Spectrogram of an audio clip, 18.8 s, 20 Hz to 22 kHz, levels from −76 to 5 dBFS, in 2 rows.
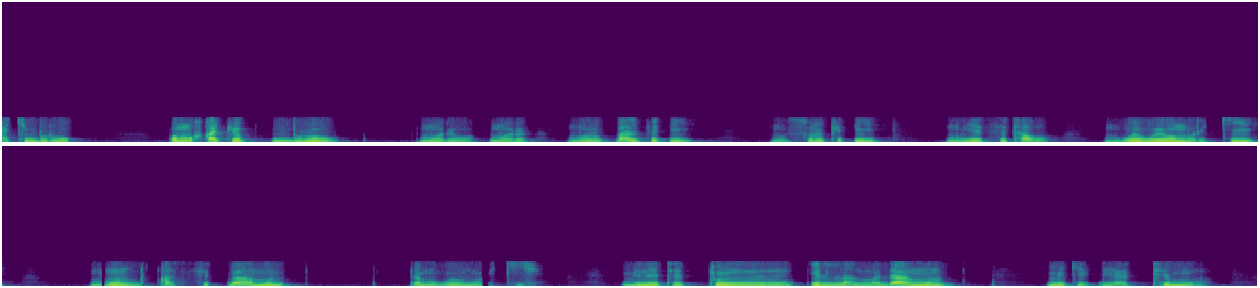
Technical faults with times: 0.00-18.84 Bluetooth CVSD headset codec
2.50 unconcealed Bluetooth headset packet loss
10.16-10.21 unconcealed Bluetooth headset packet loss
11.83 unconcealed Bluetooth headset packet loss
13.02-13.10 unconcealed Bluetooth headset packet loss
15.15 unconcealed Bluetooth headset packet loss

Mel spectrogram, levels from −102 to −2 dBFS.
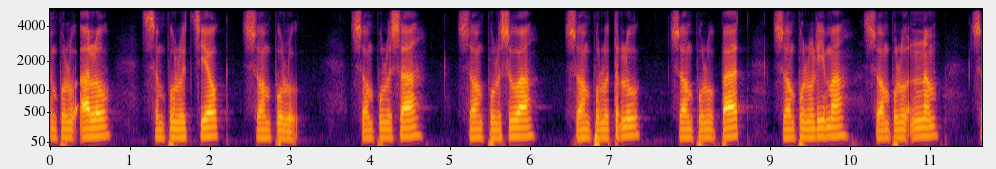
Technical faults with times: none

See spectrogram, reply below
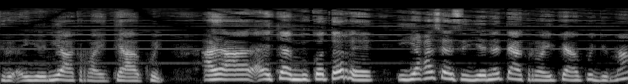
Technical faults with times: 0.00-6.29 USB whine
0.00-6.29 channels drifting apart
0.00-6.29 transcoding between lossy codecs

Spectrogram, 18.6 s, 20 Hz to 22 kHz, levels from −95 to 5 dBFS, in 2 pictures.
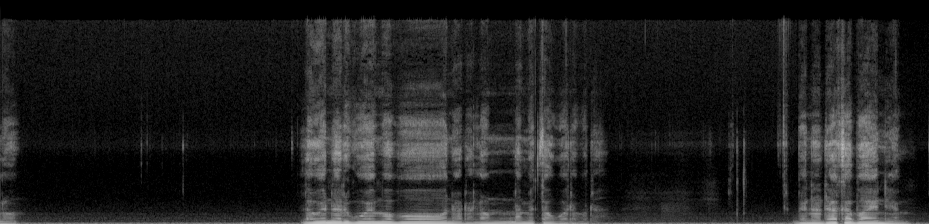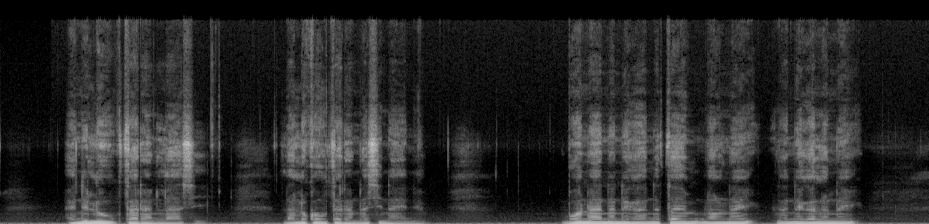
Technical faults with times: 7.97-9.80 channel delay (comb filtering)

